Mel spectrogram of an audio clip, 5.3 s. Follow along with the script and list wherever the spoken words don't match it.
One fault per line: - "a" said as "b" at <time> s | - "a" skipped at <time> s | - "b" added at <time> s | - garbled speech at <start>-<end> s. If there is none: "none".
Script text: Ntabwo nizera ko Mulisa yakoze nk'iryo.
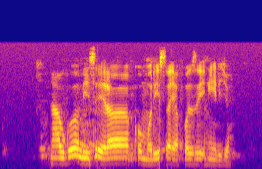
none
